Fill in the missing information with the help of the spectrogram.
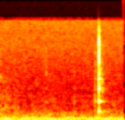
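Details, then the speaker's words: A single sharp click over low room rumble as corrugated nebulizer tubing snaps into place during setup of a nebulizer treatment with a bag valve mask, confirming a secure connection. "So what I'm going to do then is I'm going to take my corrugated tubing and I'm going to click this into place. You should hear a small snap like that."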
